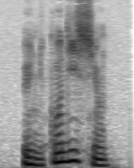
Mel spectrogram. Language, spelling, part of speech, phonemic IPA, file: French, condition, noun, /kɔ̃.di.sjɔ̃/, Fr-condition.ogg
- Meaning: 1. term, condition 2. condition, state 3. social status, walk of life 4. conditions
